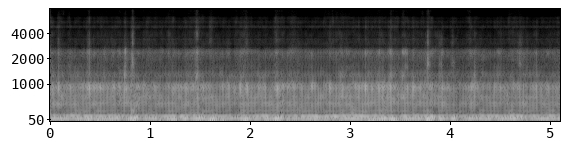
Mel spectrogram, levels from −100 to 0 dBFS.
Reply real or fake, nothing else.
fake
